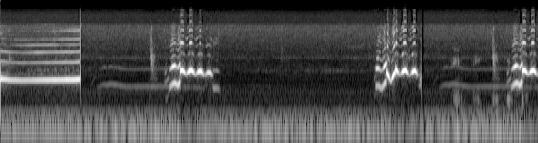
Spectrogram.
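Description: Common loon call played back from a recording, rising wavering wails that come in three separate bursts over a steady low hum, with a long held tone at the start.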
